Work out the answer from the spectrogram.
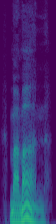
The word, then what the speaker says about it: Mammon: Mammon, pronounced mammon.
